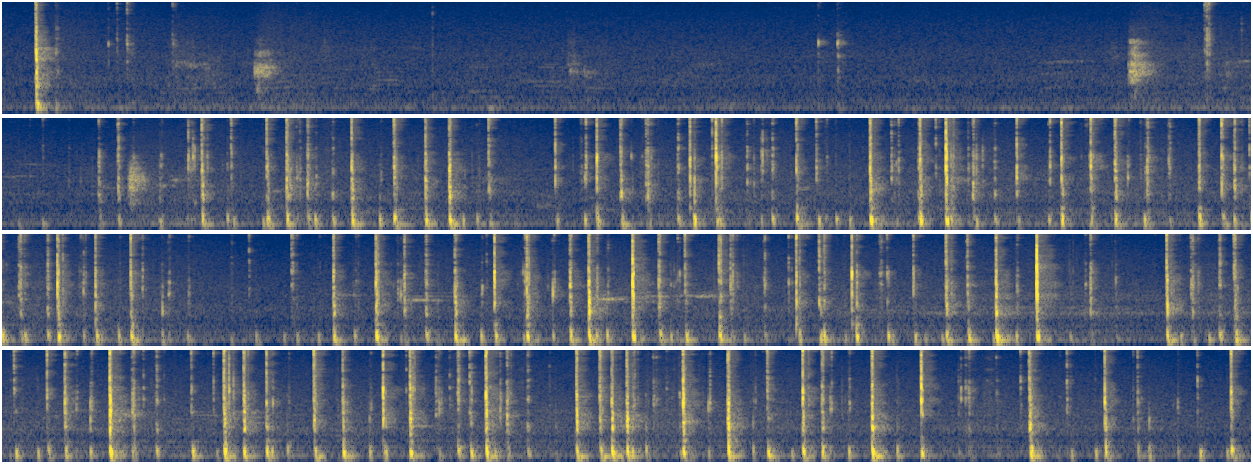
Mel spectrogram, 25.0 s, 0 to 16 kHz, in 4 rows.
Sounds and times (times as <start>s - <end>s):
Typing: 6.7s - 24.9s.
